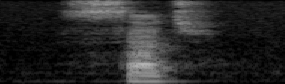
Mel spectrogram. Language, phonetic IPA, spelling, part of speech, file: Polish, [sːat͡ɕ], ssać, verb, LL-Q809 (pol)-ssać.wav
